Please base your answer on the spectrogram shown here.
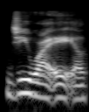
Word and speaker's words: Gyal: So on Instagram, my tag is Trini, Trini, Gyal, Gyal, because you got to say it like the Trini way, not Jamaican, Van.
